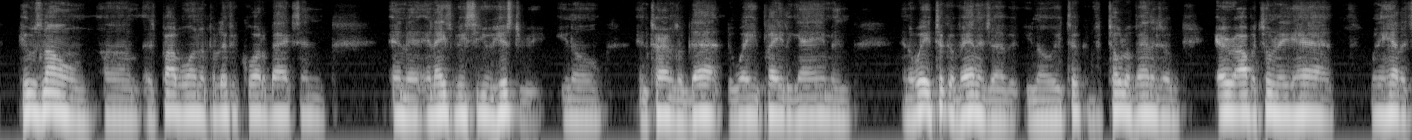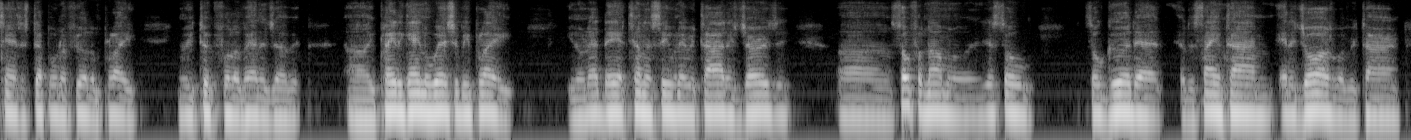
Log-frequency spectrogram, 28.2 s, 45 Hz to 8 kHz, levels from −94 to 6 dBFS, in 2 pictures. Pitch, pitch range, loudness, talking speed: 115 Hz, 105-120 Hz, -19 LUFS, 230 wpm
